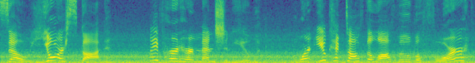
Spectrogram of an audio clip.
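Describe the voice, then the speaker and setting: A woman's voice: extremely high pitch, big pitch swings, a little slow, heavy background noise, heavily acted. A woman voicing a small, curious, innocent childlike companion in a video game.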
